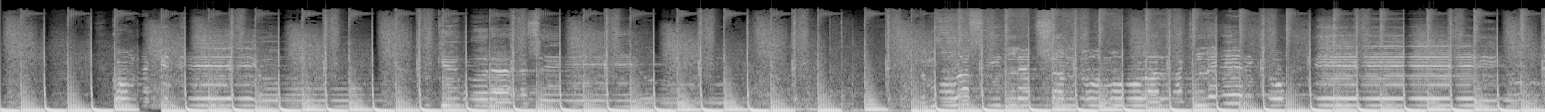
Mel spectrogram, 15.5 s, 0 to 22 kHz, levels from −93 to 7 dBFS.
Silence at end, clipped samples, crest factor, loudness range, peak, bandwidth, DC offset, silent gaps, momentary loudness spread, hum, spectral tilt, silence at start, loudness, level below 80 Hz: 0 s; under 0.1%; 8 dB; 2 LU; 0 dBFS; 16 kHz; under 0.1%; none; 4 LU; none; -5.5 dB/octave; 0 s; -10 LUFS; -10 dBFS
